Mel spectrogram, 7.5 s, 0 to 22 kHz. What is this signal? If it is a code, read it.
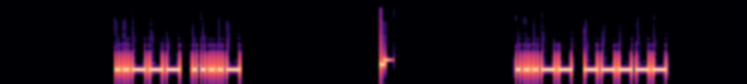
Morse code, heard as a keyed tone, about 28 wpm, 700 Hz. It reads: 24 30
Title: Numbers - 2-Digit 28wpm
